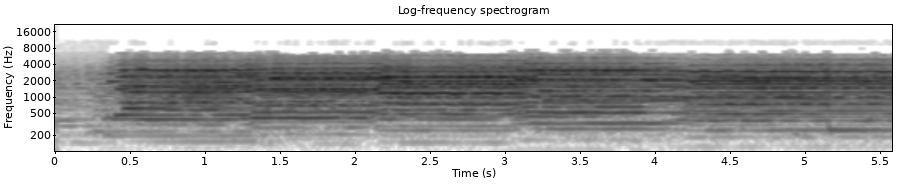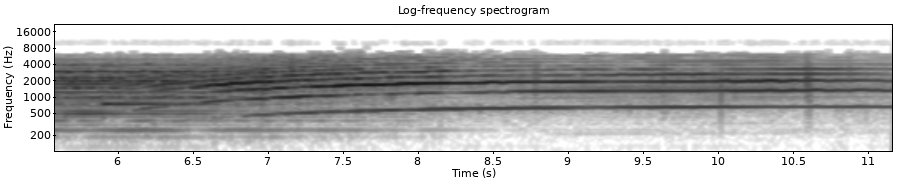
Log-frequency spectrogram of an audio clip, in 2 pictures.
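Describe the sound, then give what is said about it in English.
A civil defense practice alert siren sounds loudly and continuously, a dense, buzzy chord that swells upward in pitch partway through and settles into a steady, sustained wail. No one speaks. “There it is, the practice alert.”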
